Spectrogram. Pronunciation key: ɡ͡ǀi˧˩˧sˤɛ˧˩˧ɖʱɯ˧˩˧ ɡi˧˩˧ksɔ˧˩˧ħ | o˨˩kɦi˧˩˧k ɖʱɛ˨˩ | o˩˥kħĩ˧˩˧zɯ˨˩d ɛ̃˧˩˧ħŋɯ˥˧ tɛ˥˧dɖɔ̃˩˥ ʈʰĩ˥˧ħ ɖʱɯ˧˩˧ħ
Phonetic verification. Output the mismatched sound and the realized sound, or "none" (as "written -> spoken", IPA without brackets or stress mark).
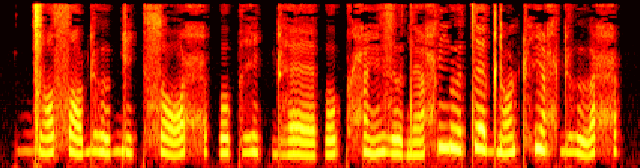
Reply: none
